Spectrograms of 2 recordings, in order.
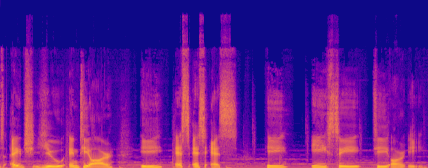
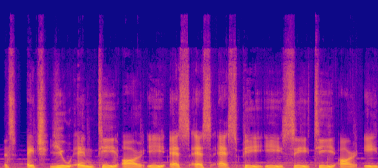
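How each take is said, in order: First: The letters are spelled out slowly. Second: The letters are spelled at a normal, quicker pace.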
